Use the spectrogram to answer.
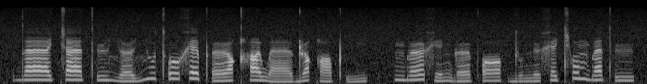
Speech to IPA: d̪ æː˧ c æ˧ tʼ ʉ˧ ʎ œː˩ ʎ u˥ tʼ o˥ x ɛ˥ pʼ œː˩˧ qʰ e˧ w æː˩ ɖ ʉ˧˥ q ɔ˩˧ pʼ i˩˧ | m b œː˧˥ x e˩˧ ŋ ɡ œː˩˧ pʼ ɔ˧ | d u˩ n̪ ø˩˧ x ɛ˧˥ cʰ o˥ m b æ˧˥ tʼ ʉ˧

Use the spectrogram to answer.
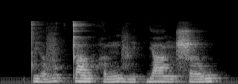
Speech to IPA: t̪ i˨˩ ə̯ v ə˦˥ k̚ t̪ a˧ w h ə˨˩˦ ŋ v i˨˩ t̚ j a˧ ŋ ʂ ə˧˥ w

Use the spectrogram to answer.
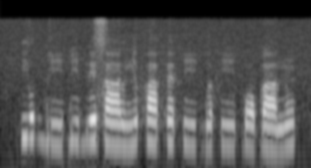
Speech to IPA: j o˦ ɡ͡b iː˨ ɓ i˧ b e˧ s aː˨ l ɲ ə˧ f a˦˨ f ɛ˦ f iː˨ ɡ͡b ə˨ f iː˨ ɓ ɔ˨ ɓ aː˨ n ũ˦

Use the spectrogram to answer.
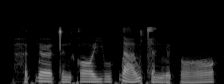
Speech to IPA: h ɐ˨˥ k̚ l œː˧ t̪ ɵ˨ n k ɔː˧ j uː˨˥ k̚ l aː˨˥ w t͡s ɐ˨ n l ɵ˨ t̚ ɔː˨˧

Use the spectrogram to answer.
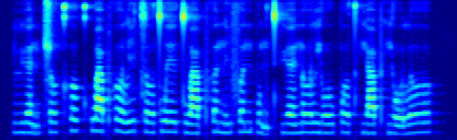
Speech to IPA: l ɥ ɛ̰˨˩ n ʈ͡ʂ ɤ˧˥ kʰ ɤ˥ kʰ w ä˥ pʰ ɤ˥˩ l i˥ t͡s ɤ˧˥ t̪ w e˥ ɪ̯ t̪ w ä˧˥ pʰ ə˥˧ n i˥˩ f ə˥ n p ʊ̰˨˩ ŋ t̪ʰ ɥ ɛ˧˥ n ɤ˧˥ l j o˧˥ ʊ̯ p ɤ˧˥ t̪ʰ j ä˧˥ pʰ j o̰˨˩ ʊ̯ l ɤ˥

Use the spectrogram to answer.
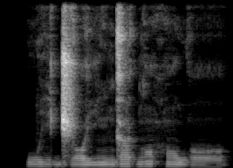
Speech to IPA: w i˨ d͡ʒ ɔ˨ j ĩ˨˦ ɡ a˦ ɡ ɔ̃˦˨ h ɔ̃˧ w ɔ˨

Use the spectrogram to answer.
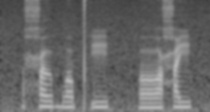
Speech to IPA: ħ ʊː˦ b ɔ˦ pʼ i˦ | ɔː˧ ħ i˦

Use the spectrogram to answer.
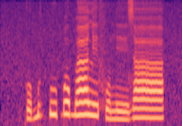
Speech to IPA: k o˨ b ə˦ k͡p u˦ ɓ ɔ˦ b aː˦ l e˧ f o˨ n eː˨ z aː˧

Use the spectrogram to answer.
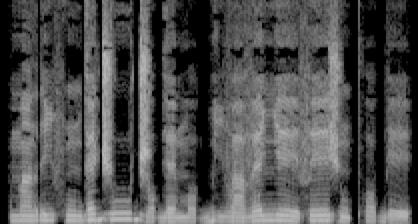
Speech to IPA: m ã˨ r i˨ f ũ˨ ɡ ɛ˦ d͡ʒ uː˦ d͡ʒ ɔ˨ ɡ ɛ˨ m ɔ˨ ɡ͡b i˨ β a˨ v ɛ˦ ɲ eː˦˨ f eː˦ ʃ ũ˨ pʰ ɔ˦ b e˨

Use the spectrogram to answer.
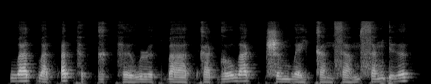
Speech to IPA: w a˦˥ t̚ w a˨˩ t̚ ʔ a˦˥ t̚ h ə˨˩ k̚ ɣ ə˨˩ k̚ h əː˨˩˨ w ɹ ə˨˩ k̚ ɓ aː˨˩ t̚ k a˨˩ k̚ ɣ o˧˥ w a˦˥ k̚ | ʂ ə˧ m w ɛ˨˩˦ j k a˨˩ n s a˨˩˦ m s a˧˥ ŋ ɗ ɨ˧˥ ə̯

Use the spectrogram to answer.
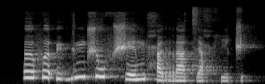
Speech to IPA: ə˥ f ə˥ ʔ y˨˦ ɡ y˥ m ʃ o˥ f ʃ e˨˦ m ħ ə˨˩ r a˨˩ t͡s e˨˩ ħ x i˨˩ t͡ʃ

